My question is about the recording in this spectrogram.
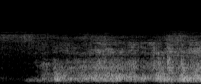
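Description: Radio-drama sound effect of a horse-drawn carriage setting off: a rumbling, rattling noise that rises out of silence about half a second in and builds steadily.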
